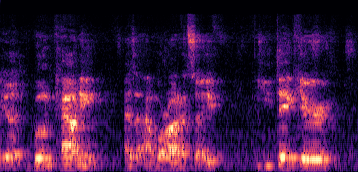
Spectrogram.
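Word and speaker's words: Amburana: It's a Brazilian wood called Amberana. Did I pronounce it right?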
